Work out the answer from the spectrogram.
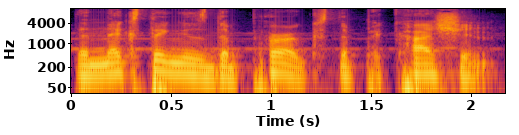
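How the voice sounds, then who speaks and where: A young man giving a casual, unscripted music production tutorial, rambling playfully in slangy speech with excited interjections. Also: medium pitch, normal speed. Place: indoor home studio at a computer. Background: loud instrumental beat and instrument sounds playing.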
